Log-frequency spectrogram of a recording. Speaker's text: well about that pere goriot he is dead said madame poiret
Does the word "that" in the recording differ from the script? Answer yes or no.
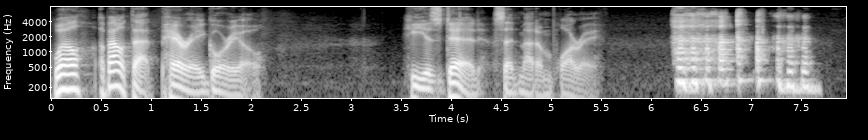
no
